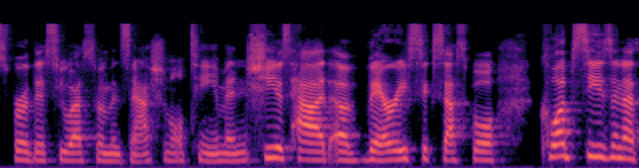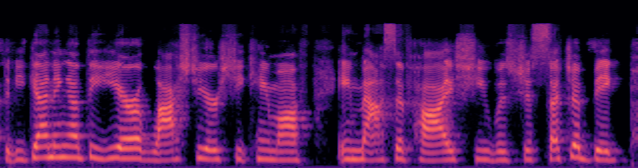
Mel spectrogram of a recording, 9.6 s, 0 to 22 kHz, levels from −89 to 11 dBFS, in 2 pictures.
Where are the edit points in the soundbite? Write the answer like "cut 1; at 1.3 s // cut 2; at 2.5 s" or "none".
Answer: none

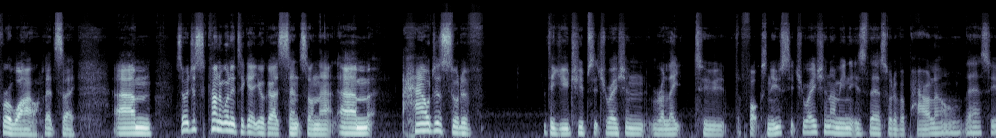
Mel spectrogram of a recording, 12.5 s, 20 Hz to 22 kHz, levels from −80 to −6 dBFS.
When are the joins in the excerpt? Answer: none

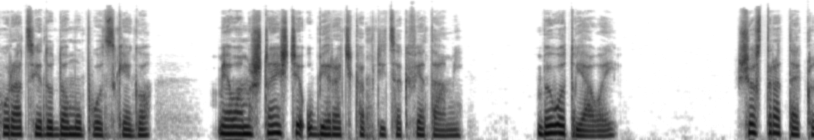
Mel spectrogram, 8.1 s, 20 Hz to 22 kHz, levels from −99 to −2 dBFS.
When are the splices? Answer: cut 1; at 5.7 s

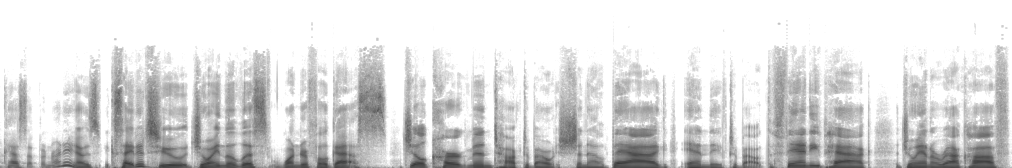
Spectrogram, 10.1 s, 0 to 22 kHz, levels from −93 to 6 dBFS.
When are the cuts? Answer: cut 1; at 1.0 s // cut 2; at 2.7 s // cut 3; at 3.9 s // cut 4; at 5.6 s // cut 5; at 6.7 s // cut 6; at 7.3 s

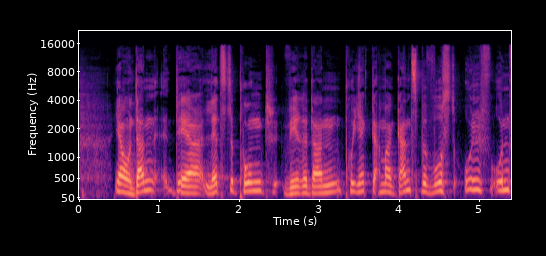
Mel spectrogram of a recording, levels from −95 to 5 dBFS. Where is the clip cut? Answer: cut 1; at 3.7 s

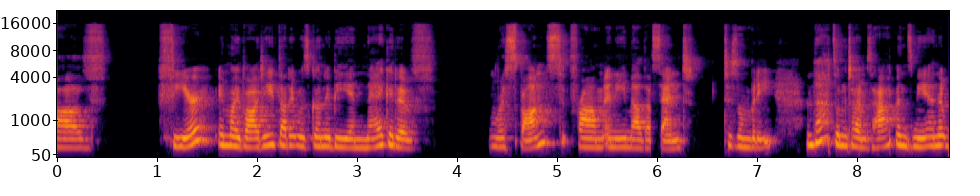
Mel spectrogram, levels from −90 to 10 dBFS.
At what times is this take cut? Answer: cut 1; at 5.9 s // cut 2; at 7.8 s

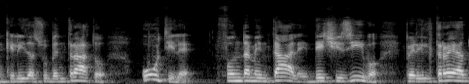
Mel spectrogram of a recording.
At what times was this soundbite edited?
none

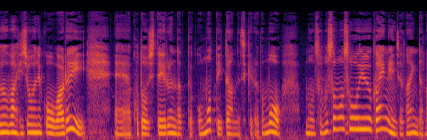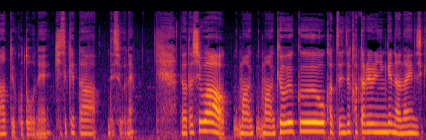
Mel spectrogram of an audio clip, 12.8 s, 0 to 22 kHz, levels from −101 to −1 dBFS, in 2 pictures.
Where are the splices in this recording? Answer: cut 1; at 10.2 s

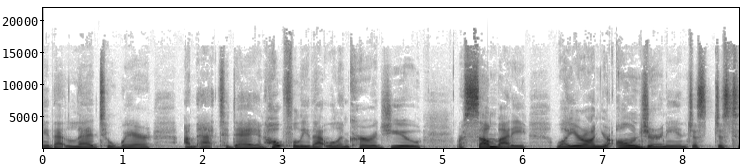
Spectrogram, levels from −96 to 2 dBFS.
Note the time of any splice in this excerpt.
none

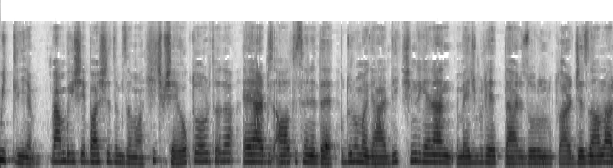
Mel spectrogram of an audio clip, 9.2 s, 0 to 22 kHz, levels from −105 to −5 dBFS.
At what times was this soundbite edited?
cut 1; at 6.0 s

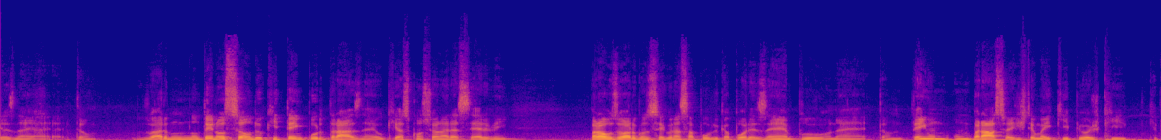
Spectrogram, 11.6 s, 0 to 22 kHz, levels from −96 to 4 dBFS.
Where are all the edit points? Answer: none

